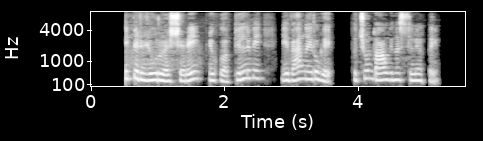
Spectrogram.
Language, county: Lithuanian, Vilnius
